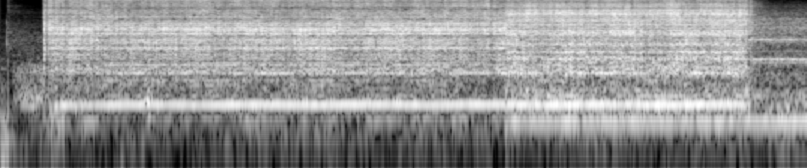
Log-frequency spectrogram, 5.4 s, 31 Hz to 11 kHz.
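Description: Wire-feed welder running a bead on a 1976 GMC short bed truck: a steady, loud electric buzz and crackle starting abruptly, holding for nearly five seconds with a slight shift in tone midway, then cutting off.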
